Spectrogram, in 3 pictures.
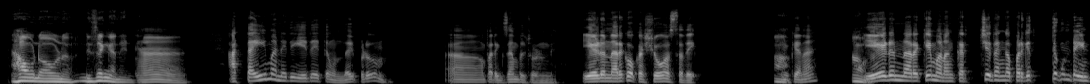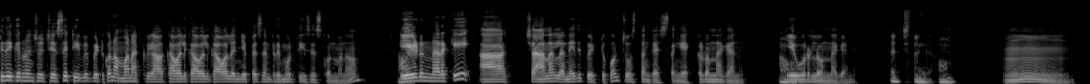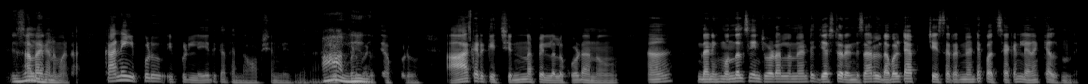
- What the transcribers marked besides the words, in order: in English: "ఫర్ ఎగ్జాంపుల్"; in English: "షో"; in English: "రిమోట్"; in English: "చానెల్"; in English: "ఆప్షన్"; other background noise; in English: "సీన్"; in English: "జస్ట్"; in English: "డబుల్ ట్యాప్"
- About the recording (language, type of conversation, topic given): Telugu, podcast, స్ట్రీమింగ్ యుగంలో మీ అభిరుచిలో ఎలాంటి మార్పు వచ్చింది?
